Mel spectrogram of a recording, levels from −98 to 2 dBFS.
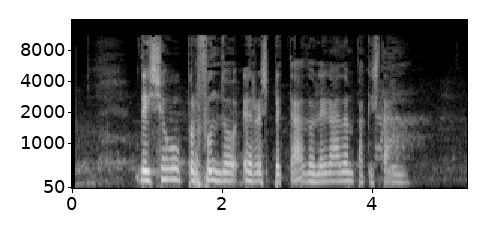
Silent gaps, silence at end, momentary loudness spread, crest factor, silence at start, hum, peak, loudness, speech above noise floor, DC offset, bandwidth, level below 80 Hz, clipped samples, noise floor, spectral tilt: none; 0.8 s; 14 LU; 22 dB; 0.05 s; none; 0 dBFS; -21 LUFS; 38 dB; under 0.1%; 11.5 kHz; -54 dBFS; under 0.1%; -60 dBFS; -4.5 dB/octave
